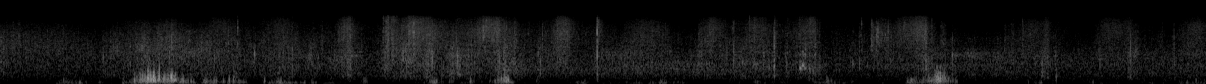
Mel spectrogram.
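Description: Footsteps of a person walking outdoors, irregular steps, with two louder dull thumps, one about one and a half seconds in and one near nine seconds.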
